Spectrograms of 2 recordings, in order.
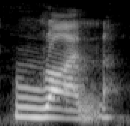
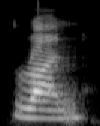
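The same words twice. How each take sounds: First: The R is made with lips pushed out. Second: The R is made with relaxed lips. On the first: "stick your lips out and up, like I'm going to do" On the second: "I can say it like run"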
